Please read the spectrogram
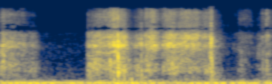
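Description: Faint rustling and rubbing of paper as the pages and paper cards of a handmade lace-and-paper junk journal are handled and turned.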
